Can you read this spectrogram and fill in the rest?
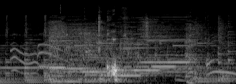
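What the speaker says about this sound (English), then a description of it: "Cats, knock it the fuck off." Cats meow repeatedly nearby indoors, several rising-and-falling cries with a brief knock or clatter midway, and a voice is faintly present in the background.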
